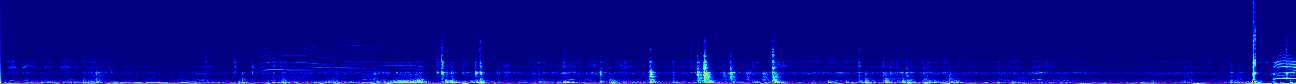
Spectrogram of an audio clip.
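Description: Steady low rumble of a moving boat, with faint voices, a high call about three seconds in, and several sharp knocks in the middle.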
